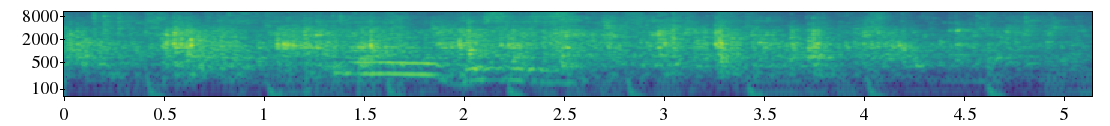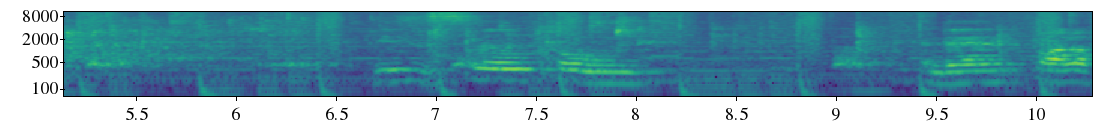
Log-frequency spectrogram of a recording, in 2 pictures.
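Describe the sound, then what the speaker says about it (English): Water splashes and pours into a bucket of ice, a close, gurgling stream with clinking and sloshing that comes and goes, while a person talks over it at times. "let me put in some water."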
